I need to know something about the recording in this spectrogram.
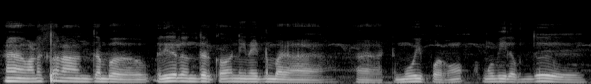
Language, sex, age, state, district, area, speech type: Tamil, male, 18-30, Tamil Nadu, Tiruppur, rural, spontaneous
